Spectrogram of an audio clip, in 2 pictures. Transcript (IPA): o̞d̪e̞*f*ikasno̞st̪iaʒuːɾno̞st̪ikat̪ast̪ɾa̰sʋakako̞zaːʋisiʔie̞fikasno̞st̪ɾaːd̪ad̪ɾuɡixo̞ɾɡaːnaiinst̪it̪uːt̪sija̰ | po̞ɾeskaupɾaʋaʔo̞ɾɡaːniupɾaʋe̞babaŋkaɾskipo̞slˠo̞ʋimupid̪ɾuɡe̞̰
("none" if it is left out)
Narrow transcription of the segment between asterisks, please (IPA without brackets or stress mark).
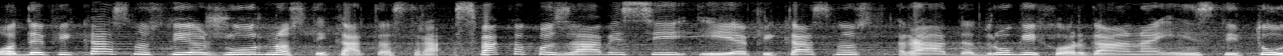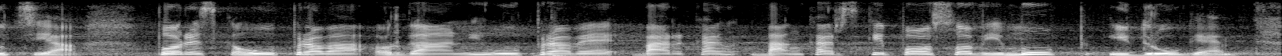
f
